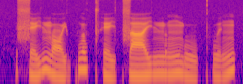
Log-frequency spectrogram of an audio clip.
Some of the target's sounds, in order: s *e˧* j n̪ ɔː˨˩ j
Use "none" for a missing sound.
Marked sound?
e˨˥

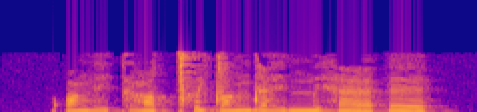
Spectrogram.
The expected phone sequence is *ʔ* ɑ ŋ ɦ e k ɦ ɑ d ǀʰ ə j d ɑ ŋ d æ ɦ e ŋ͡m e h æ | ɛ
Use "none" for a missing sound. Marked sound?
ʔ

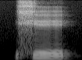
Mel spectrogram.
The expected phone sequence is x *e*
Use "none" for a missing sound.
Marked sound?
e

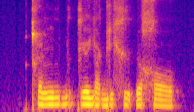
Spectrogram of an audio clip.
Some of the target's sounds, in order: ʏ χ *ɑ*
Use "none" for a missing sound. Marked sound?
ɔ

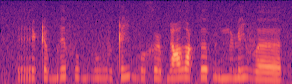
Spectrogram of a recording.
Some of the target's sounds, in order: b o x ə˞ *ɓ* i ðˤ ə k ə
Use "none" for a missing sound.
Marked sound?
ɓ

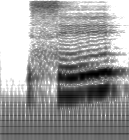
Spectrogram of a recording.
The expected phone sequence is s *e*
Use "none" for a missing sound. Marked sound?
e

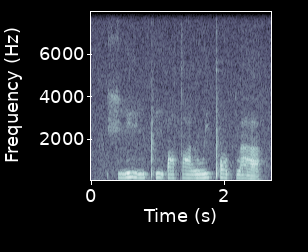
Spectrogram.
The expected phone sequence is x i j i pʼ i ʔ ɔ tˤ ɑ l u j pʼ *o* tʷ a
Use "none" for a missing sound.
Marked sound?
ɔ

